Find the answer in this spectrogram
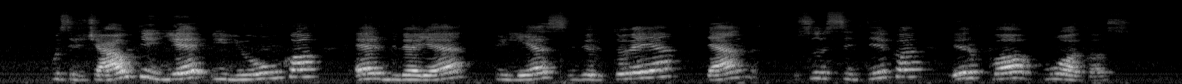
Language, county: Lithuanian, Vilnius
